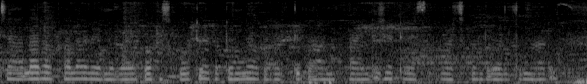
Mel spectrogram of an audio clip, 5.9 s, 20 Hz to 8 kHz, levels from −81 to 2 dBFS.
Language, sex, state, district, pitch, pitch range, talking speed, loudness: Telugu, female, Andhra Pradesh, Guntur, 200 Hz, 195-215 Hz, 145 wpm, -42 LUFS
